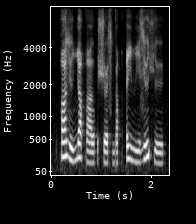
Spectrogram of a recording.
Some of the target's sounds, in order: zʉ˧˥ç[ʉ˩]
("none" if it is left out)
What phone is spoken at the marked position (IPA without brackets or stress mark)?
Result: ʉ˩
